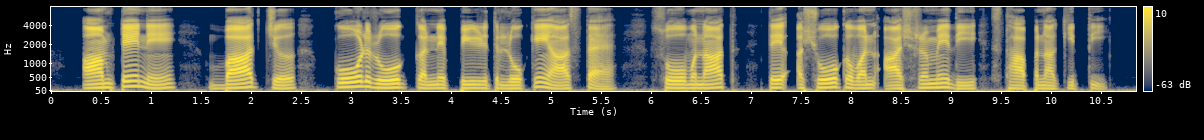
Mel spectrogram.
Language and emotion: Dogri, neutral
